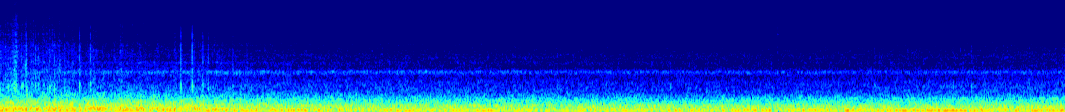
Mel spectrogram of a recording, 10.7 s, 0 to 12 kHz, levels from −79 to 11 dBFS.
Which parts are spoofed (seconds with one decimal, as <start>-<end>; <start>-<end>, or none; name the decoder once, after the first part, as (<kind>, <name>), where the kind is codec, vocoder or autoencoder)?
2.9-4.2 (vocoder, BigVGAN v2); 6.8-8.0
